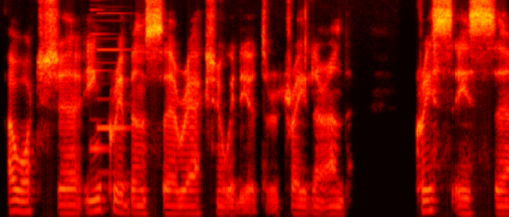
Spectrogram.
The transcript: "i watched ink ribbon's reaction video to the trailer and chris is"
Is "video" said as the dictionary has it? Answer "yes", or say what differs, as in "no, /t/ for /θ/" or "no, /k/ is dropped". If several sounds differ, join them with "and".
no, /w/ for /v/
